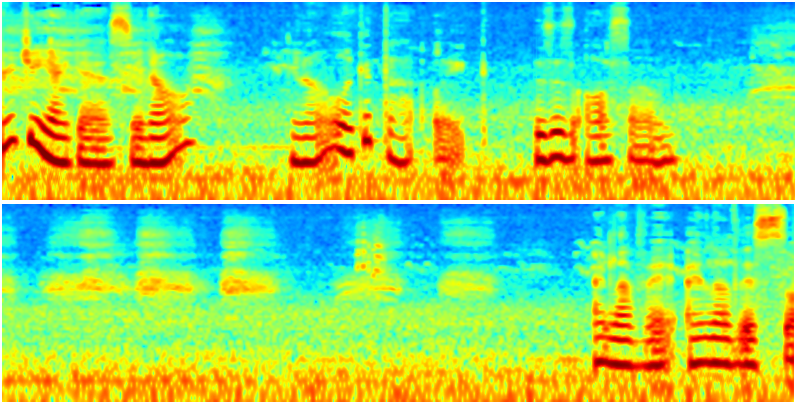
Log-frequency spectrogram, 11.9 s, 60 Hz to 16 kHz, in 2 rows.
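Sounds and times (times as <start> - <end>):
speech: 0.0 - 1.6, 2.2 - 5.2, 10.4 - 11.8
constant low outdoor rumble: 0.0 - 11.8
crow cawing outdoors: 0.4 - 1.7, 5.6 - 9.7.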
